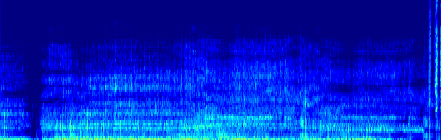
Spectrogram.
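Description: An animal roar sound effect: a long, rough, low roar that starts about half a second in after a brief break and lasts about five seconds.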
